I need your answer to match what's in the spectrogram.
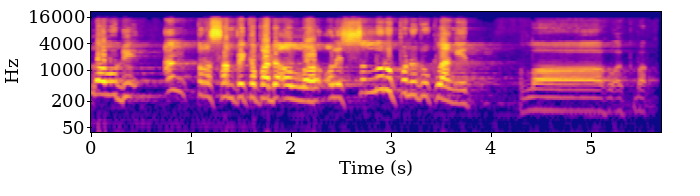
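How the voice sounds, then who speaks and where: Man preaching, high-pitched, animated, questioning the crowd, reverberant hall. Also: normal speed. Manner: lively, teasing the audience with questions. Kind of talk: sermon.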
